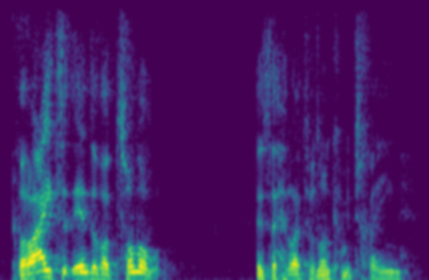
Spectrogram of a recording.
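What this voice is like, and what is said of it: Poor put-on Scouse accent. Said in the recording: “all your accents sound like you're trying to say Taramasalata ... Are you trying to do a Scouse accent? ... you're doing your sort of Glaswegian-y shit ... it's just quick add a kh on the end and it sounds alright”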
